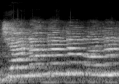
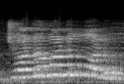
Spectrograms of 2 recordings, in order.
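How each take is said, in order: First: The vowels are open 'ah' sounds. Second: The vowels are rounded 'o' sounds. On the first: The speaker calls it wrong. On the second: The speaker calls it right.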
